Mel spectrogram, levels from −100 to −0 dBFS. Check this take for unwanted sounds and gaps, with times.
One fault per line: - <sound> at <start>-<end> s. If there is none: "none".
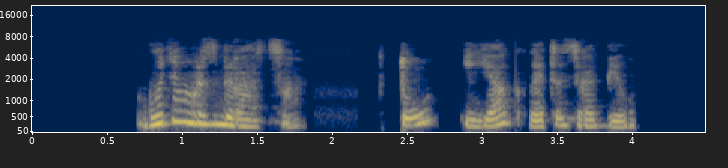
none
